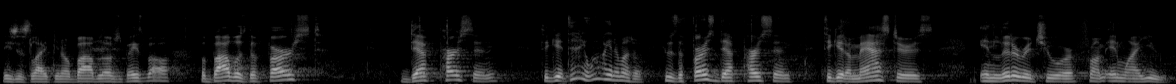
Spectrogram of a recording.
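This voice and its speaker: An instructor runs an interactive discussion with the room, speaking at an ordinary mid pitch in an energetic, conversational way. The delivery keeps reaching out to the listeners for agreement. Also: normal speed. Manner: energetic, conversational, checks in with "right?". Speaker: teacher leading a workshop.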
